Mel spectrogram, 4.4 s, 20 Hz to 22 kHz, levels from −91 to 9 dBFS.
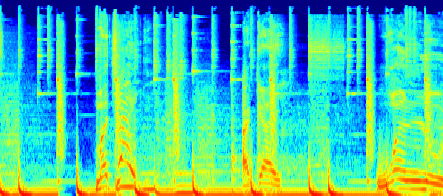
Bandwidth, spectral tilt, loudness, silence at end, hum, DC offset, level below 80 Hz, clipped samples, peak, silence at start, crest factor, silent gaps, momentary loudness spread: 18.5 kHz; -5 dB/octave; -11 LUFS; 0 s; none; under 0.1%; -12 dBFS; under 0.1%; 0 dBFS; 0 s; 8 dB; none; 4 LU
